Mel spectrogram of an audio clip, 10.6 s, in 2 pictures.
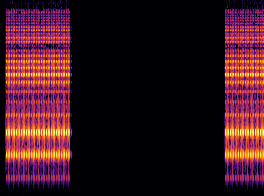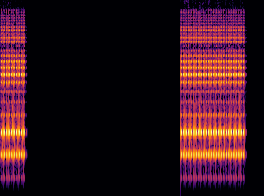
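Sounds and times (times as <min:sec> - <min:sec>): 
old phone: 0:00.0 - 0:01.5, 0:04.5 - 0:05.9, 0:08.9 - 0:10.4.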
